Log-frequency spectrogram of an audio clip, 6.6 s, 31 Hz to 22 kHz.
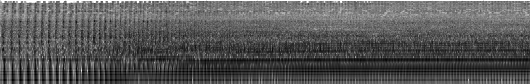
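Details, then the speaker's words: Old Honda HRA215 SX self-propelled mower with blade clutch, apparently shed-stored several seasons, needs carb cleaning: engine chugs unevenly catching, then runs fast and steady on choke with manual prime; won't run at idle or cut rpm. "This thing's probably got to warm up for a minute before it'll allow us to run it with the blade clutch on."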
